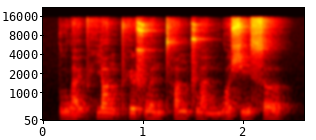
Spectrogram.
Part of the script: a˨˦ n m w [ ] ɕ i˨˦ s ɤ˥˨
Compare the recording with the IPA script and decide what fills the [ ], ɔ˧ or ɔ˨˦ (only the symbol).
ɔ˧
